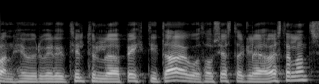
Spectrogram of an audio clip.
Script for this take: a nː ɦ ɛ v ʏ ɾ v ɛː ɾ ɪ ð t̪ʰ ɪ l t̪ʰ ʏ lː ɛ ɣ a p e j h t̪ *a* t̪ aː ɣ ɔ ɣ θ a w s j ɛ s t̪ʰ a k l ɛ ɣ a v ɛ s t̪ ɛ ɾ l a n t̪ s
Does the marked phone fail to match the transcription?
yes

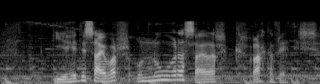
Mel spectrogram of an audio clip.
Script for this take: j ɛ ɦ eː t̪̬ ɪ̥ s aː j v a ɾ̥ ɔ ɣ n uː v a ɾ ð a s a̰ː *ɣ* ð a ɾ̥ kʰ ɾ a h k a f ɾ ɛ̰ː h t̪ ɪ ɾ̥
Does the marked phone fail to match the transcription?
no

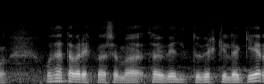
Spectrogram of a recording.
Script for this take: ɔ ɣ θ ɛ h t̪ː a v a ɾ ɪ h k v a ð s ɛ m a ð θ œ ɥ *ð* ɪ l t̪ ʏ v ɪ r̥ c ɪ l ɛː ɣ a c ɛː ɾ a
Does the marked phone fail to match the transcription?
yes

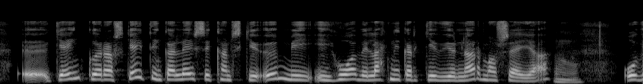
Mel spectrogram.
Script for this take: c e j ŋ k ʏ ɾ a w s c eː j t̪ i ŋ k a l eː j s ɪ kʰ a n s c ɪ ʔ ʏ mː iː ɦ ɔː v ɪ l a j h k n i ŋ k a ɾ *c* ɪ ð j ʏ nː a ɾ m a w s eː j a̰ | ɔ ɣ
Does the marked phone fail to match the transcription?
no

